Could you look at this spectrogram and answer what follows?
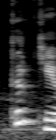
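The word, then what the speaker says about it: тіркеу: Тр, трке, тырке. Он дальше всё как пишется, так и читается и ничего не искажается.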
